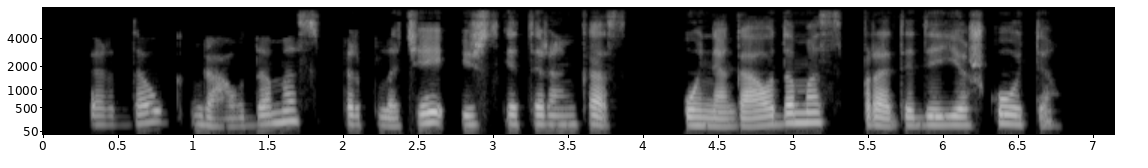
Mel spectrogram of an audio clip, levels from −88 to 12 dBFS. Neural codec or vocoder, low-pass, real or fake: none; 7.2 kHz; real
